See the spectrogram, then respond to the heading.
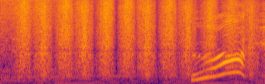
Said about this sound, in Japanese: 髪の毛がブラシになって車を磨き始めた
